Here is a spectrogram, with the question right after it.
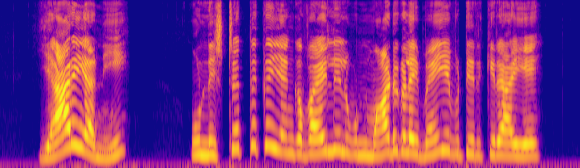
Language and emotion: Tamil, angry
